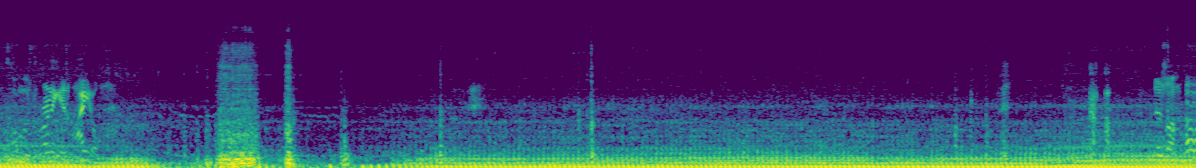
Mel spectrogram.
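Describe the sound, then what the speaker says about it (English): An engine runs steadily near idle, failing to wind out or rev up under load, with a continuous low drone through the whole stretch and some clatter early on. A person talks over it. "I don't know why this engine's not winding out. It's just like it's almost running at idle."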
